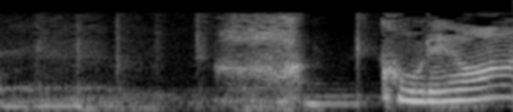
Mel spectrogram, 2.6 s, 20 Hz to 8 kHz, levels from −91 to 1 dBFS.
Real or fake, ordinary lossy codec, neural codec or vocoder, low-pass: fake; MP3, 24 kbps; codec, 16 kHz, 1.1 kbps, Voila-Tokenizer; 7.2 kHz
